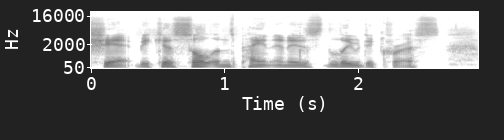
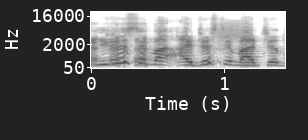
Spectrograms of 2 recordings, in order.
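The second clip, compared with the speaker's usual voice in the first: laughing; 12 semitones higher, 9 dB louder than usual. Real, not acted. Laughing at the joke.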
